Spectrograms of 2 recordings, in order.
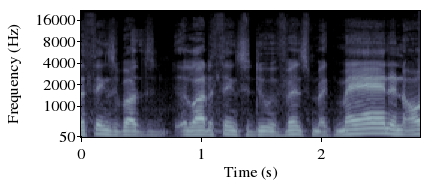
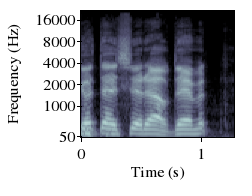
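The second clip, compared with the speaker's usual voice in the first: booming, full-volume, very loud dad voice; 9 dB louder than usual. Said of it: "put on that dad voice right there".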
